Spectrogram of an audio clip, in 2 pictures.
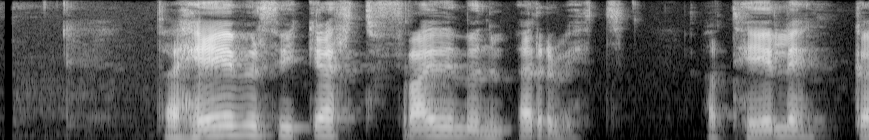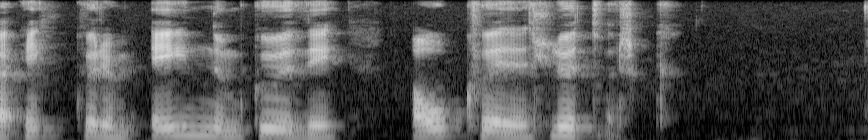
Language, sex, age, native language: Icelandic, male, 30-39, Icelandic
